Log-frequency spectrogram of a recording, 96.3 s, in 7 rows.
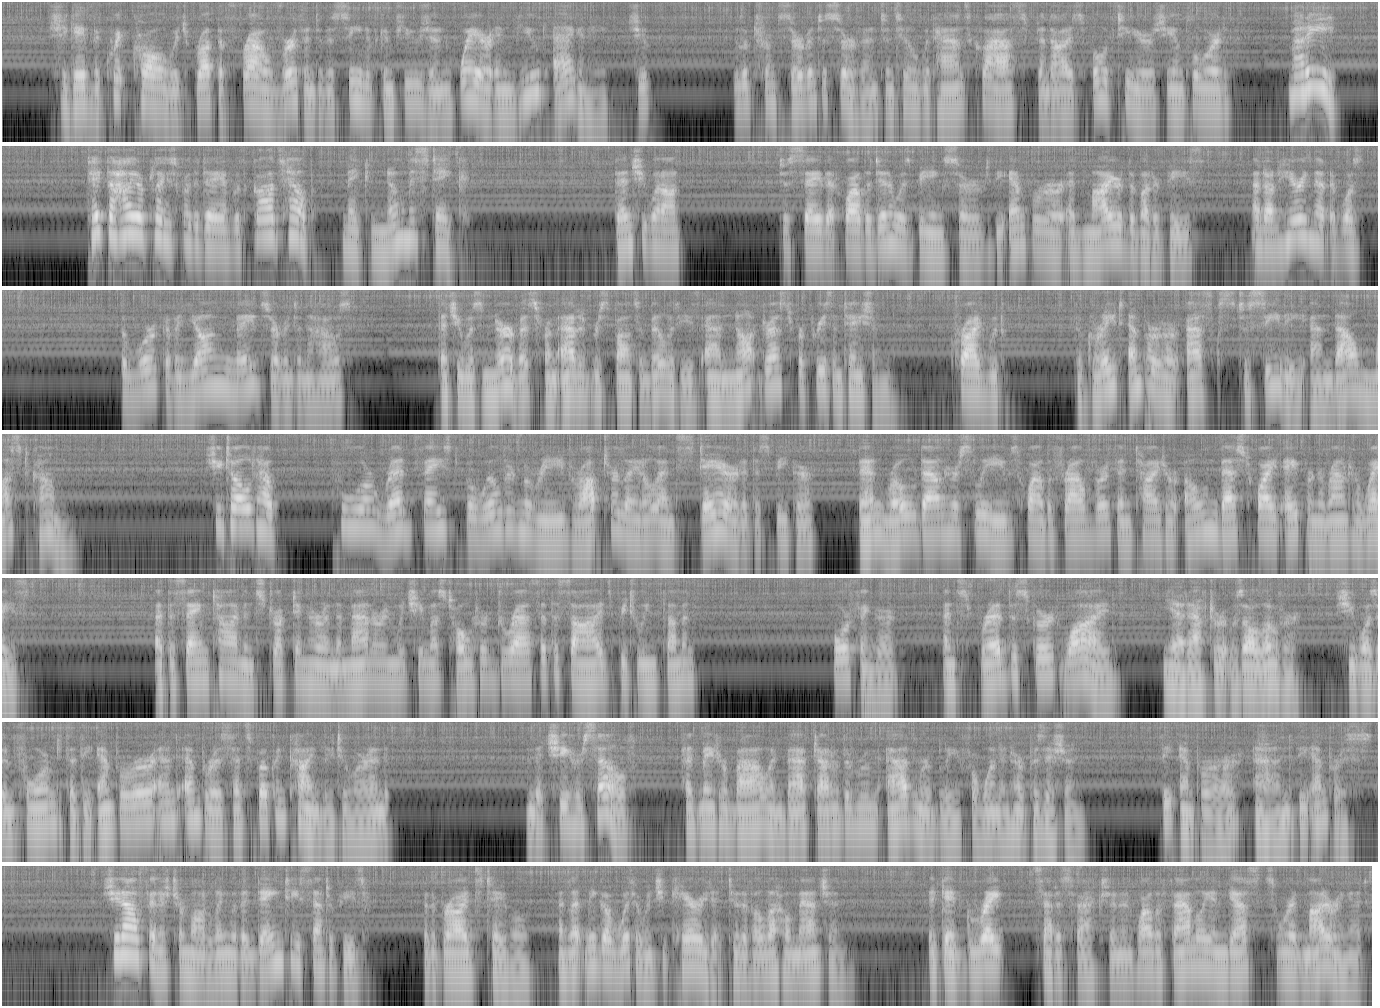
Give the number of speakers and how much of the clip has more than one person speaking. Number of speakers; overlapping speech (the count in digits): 1, no overlap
